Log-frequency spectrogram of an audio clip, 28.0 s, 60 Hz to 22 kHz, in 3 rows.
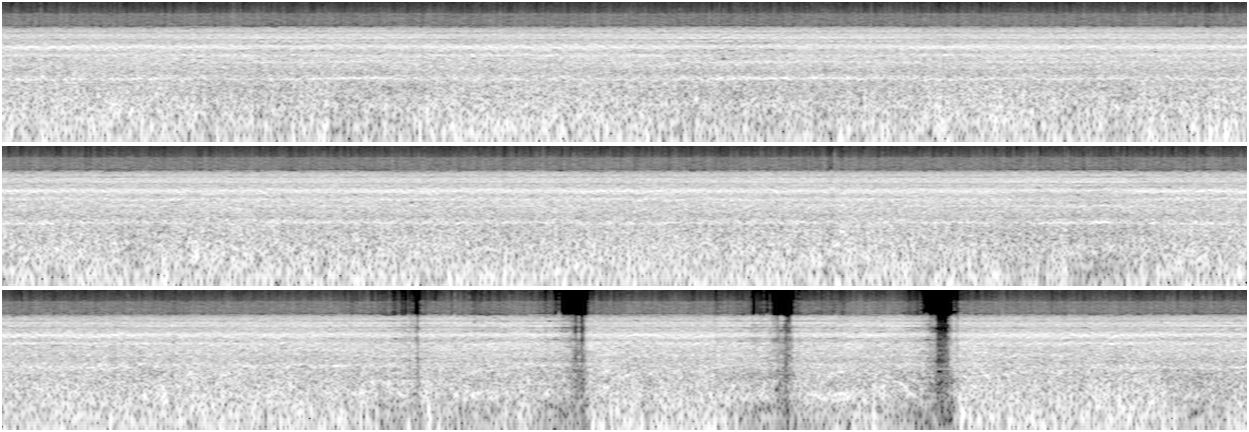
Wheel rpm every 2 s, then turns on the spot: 220, 220, 220, 230, 220, 230, 220, 230, 230, 220, 160, 110, 90, 200.
24-26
